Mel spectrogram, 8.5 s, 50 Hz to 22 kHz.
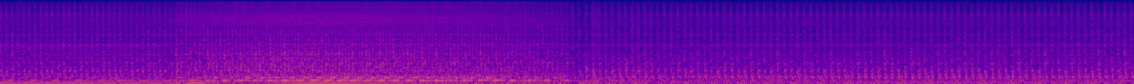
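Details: Mk1 VW with M-TDI swap and Bosch VE pump: diesel climbs, hangs high a couple of seconds and slowly falls; rev hang from wrong throttle lever position.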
